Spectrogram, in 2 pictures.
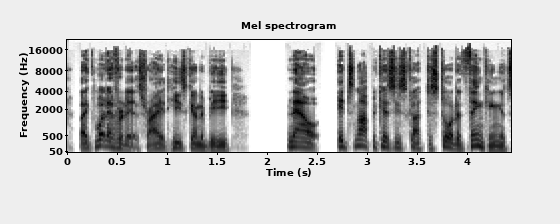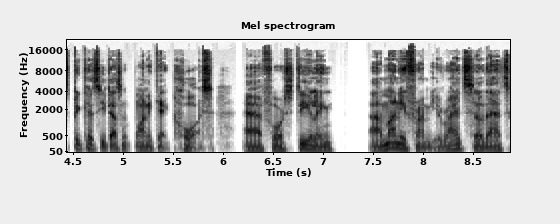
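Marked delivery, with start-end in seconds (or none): none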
